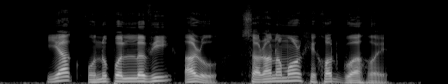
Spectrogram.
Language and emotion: Assamese, neutral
